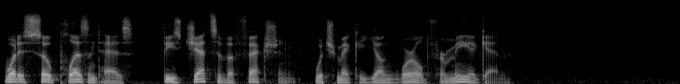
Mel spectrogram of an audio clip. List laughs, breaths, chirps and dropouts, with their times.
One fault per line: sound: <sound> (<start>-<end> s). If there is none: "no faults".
no faults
